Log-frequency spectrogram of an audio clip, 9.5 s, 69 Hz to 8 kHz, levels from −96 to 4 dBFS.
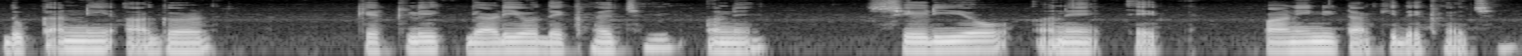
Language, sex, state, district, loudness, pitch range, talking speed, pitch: Gujarati, male, Gujarat, Valsad, -16 LUFS, 110-120 Hz, 90 wpm, 115 Hz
